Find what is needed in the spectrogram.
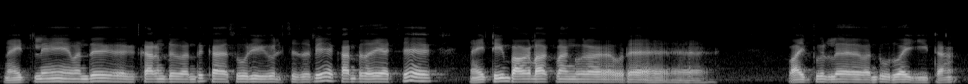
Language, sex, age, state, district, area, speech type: Tamil, male, 45-60, Tamil Nadu, Namakkal, rural, spontaneous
